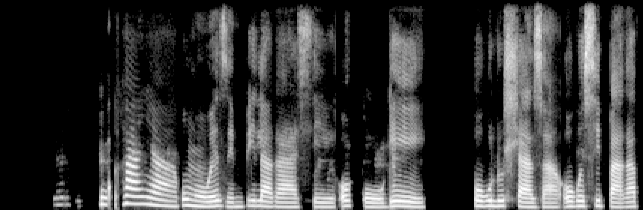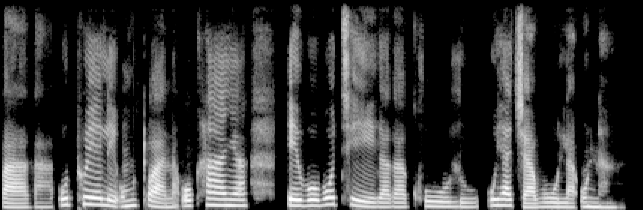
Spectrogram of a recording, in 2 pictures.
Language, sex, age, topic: North Ndebele, male, 25-35, health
